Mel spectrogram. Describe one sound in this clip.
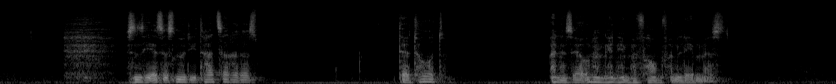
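A young man speaks softly and calmly nearby.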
